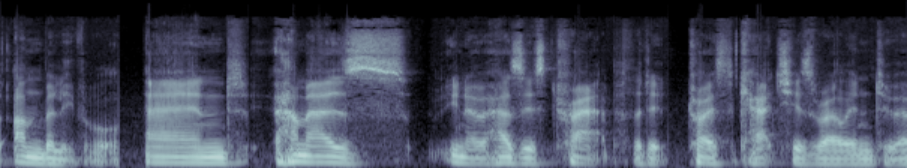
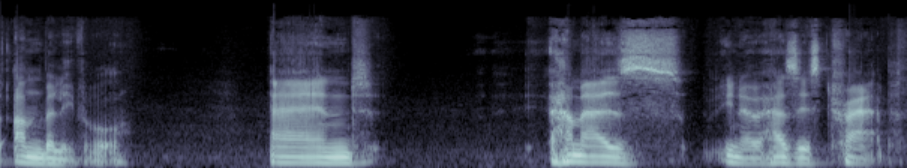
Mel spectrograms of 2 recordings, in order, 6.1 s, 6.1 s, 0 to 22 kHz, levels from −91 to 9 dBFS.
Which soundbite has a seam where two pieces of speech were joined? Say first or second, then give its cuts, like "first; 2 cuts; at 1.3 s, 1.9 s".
first; 3 cuts; at 0.8 s, 1.7 s, 4.5 s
